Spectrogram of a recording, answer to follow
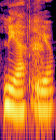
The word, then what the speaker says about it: Nia: I'm going to name my daughter, is it Nia or Naya? Nia. Just for, I love that name. Nia. Well, my friend's name is Naya and it's spelled the same way.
